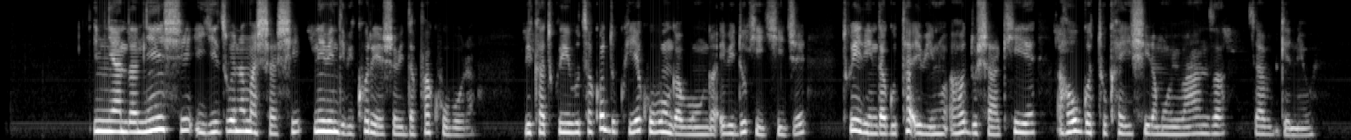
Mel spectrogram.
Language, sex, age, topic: Rundi, female, 18-24, agriculture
